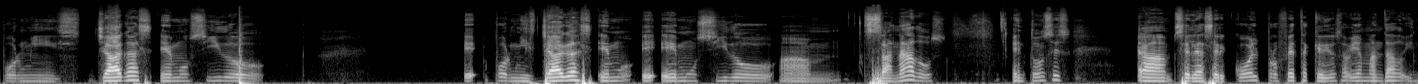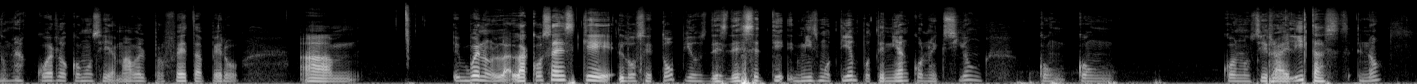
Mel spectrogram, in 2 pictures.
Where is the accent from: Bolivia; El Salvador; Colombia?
El Salvador; Yo me crié en El Salvador, ¿no? Y íbamos en bicicletas, todos los amigos nos íbamos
